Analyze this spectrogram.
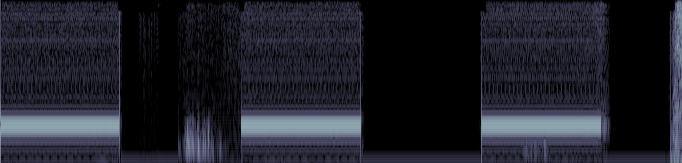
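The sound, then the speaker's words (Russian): Telephone ringback tone while a call is placed: three long, steady single-pitch tones separated by equal silent gaps, with faint rustling noise in one gap and a fourth tone just starting at the end. “Продолжаю вызов. Оставайтесь на линии. Абонент еще не взял трубку.”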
